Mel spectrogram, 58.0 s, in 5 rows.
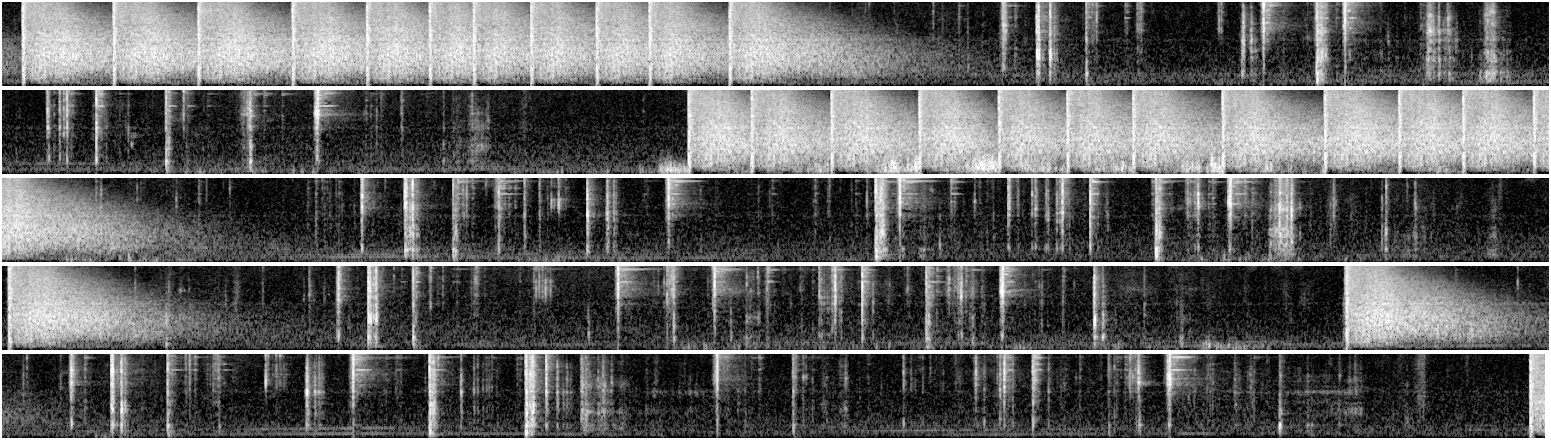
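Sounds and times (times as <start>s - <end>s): rifle shots with echo: 0.1s - 7.0s, 16.7s - 24.8s, 34.8s - 36.5s, 44.9s - 46.6s
metallic clicks of rifle action: 5.2s - 11.3s, 11.9s - 15.4s, 22.4s - 43.8s, 45.0s - 56.7s.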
